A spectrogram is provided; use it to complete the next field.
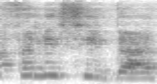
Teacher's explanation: La palabra felicidad lleva la acentuación tónica en la última sílaba, que es da.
